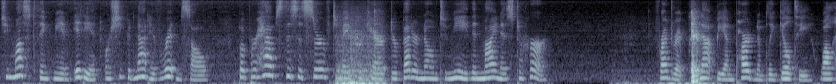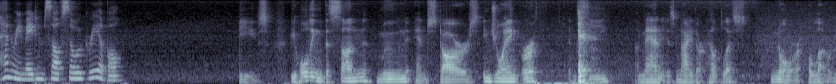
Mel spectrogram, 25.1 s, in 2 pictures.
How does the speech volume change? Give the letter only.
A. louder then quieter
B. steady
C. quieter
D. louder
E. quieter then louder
B.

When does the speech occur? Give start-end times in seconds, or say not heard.
0.0-8.2, 9.8-14.4, 16.1-25.0.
